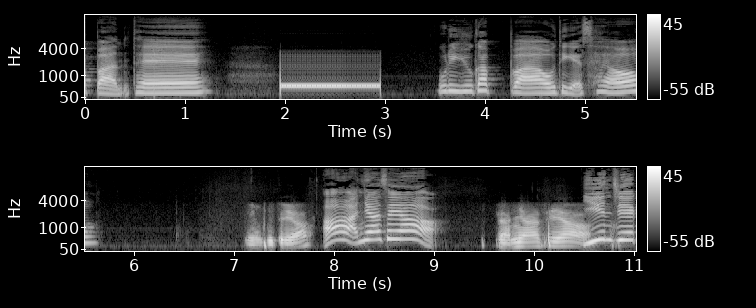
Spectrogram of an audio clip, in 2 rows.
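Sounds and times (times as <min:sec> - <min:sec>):
speech: 0:00.0 - 0:01.3, 0:03.6 - 0:05.7, 0:07.1 - 0:11.0
telephone ringback tone while placing a call: 0:01.9 - 0:03.0.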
